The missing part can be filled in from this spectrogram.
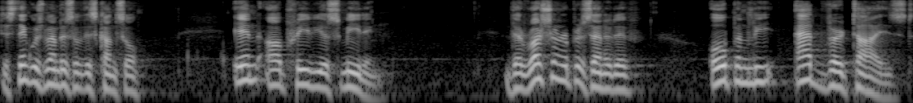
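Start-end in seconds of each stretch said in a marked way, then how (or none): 7.1-9.1 advertised stressed, slow and deliberate. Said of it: "I underline the word".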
